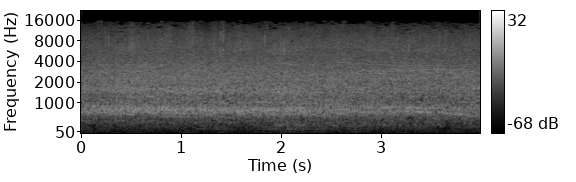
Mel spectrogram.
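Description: A large crowd cheers in an echoing arena.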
